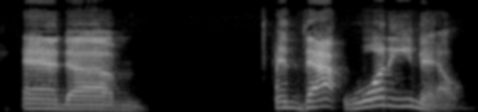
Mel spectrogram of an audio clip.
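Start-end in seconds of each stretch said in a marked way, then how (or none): none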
